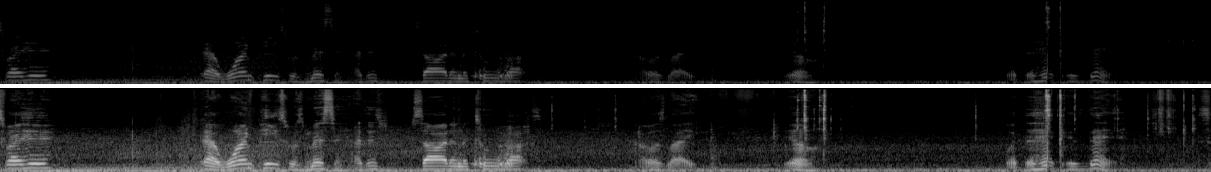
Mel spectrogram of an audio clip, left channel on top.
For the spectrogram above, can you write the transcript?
right here, that one piece was missing. I just saw it in the toolbox. I was like, yo, what the heck is that?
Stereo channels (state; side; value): quieter; left; 24.4 dB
